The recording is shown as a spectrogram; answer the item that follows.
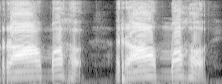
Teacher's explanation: यानी विसर्ग का उच्चारण आपने किया ह की तरह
